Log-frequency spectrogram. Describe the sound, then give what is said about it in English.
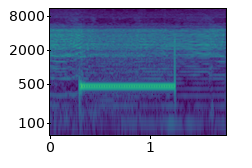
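A single steady electronic telephone tone from an outgoing call to a band member sounds for about a second, clear and fairly loud over a faint line hiss, then cuts off abruptly. No one speaks. “Let's see if we can get Bob from the band on the phone.”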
